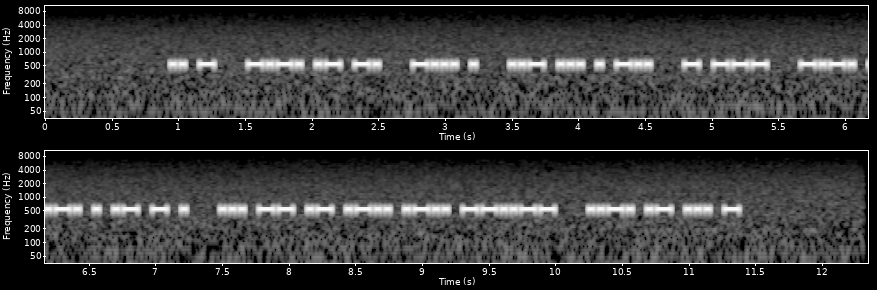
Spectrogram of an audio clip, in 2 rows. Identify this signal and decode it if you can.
Morse code, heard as a keyed tone, machine-sent, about 33 wpm, 550 Hz. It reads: IT CAN BE USED TO CREATE SMALL, FAST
